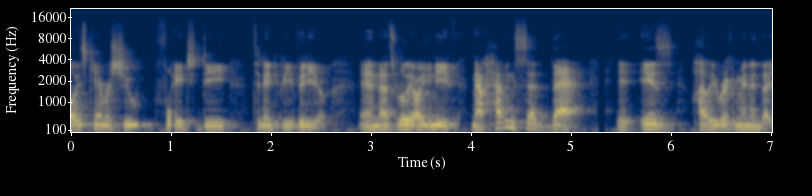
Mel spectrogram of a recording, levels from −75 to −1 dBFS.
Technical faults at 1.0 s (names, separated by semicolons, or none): CD skip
